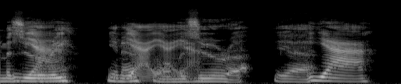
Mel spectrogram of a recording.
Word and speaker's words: Missouri: the list but you Missoura you know saying Missoura that's like an old country way of saying Missouri you know Missour yeah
